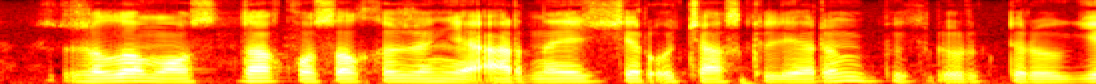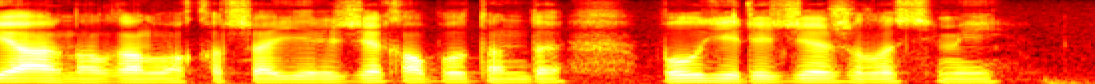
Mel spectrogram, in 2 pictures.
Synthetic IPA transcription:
ʒəlˠəmɑwsəmd̪ɑqʰo̞sɑlˠqəʒæne̞̰ʔɑ̰ɾnɑjəʒe̞ɾʔo̰t͡ʃasklʲe̞ɾʔɪnbɪkʲɪɾɵ̰ɾɪk̚t̪ɪɾuɡʲe̞ɑɾnɑlˠʁɑnwɑqət̪ʃɑje̞ɾe̞ʒe̞qʰɑbəlˠd̪ɑnd̪əb̥ʊlˠje̞ɾe̞ʒe̞ʒəlˠəsemej

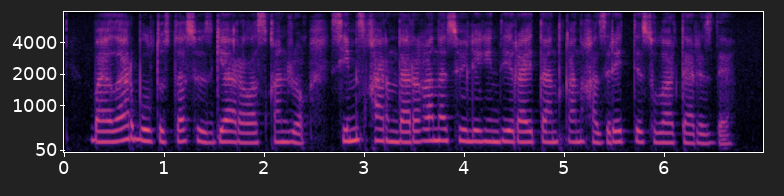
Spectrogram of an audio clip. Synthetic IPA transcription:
bɑjlˠɑɾbʊlˠt̪ʰʊst̪ɑsɵzɡʲe̞ɑɾɑlˠɑsqɑnʒo̞qse̞mɪsqʰɑɾənd̪ɑɾəʁɑnɑsɵjle̞ɡʲe̞nd̪e̞jɾɑjt̪ɑnt̪qɑɴqʰɑzɪɾe̞t̪ːe̞solˠɑɾt̪ʰæɾɪzd̪ɪ

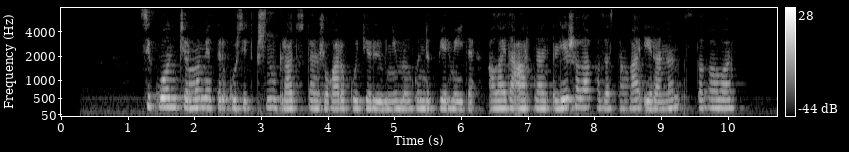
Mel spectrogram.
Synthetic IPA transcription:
t̪siklˠo̞nt̪ʲʰe̞rmo̞mʲe̞t̪rkʲʰɵɾse̞t̪kʲɪ̥ʃɪŋɡrad̪ʊst̪ɑnʒo̞ʁɑɾəkʲʰɵt̪e̞ɾɪluɪne̞mʏmkʲɪnd̪ɪk̚be̞ɾme̞jd̪ɪɑlˠɑjd̪ɑʔɑɾt̪ənɑnɪle̞ʃɑlˠɑqʰɑzɑqst̪ɑɴʁɑʔijɾɑnːɑnəst̪əqɑw̪ɑ

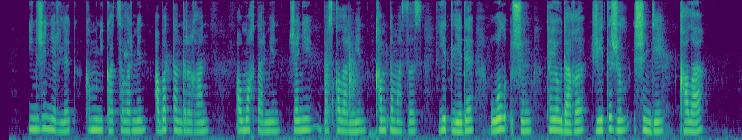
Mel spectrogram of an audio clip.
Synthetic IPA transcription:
ijnʒe̞nʲe̞ɾlɪkkʰːo̞mːunijkat̪sɨjalˠɑɾme̞nɑ̰bɑt̪ːɑnd̪əɾlʁɑnɑwmɑqt̪ɑɾme̞nʒ̥æne̞bɑsqɑlˠɑɾme̞ɴqʰɑmt̪ɑmɑsəz | je̞t̪ɪle̞d̪ɪwo̞lˠʏʃɪn | t̪ʰɑjɑwd̪ɑʁəʒe̞t̪ɪʒəlˠɪʃɪnd̪e̞ | qʰɑlˠɑ

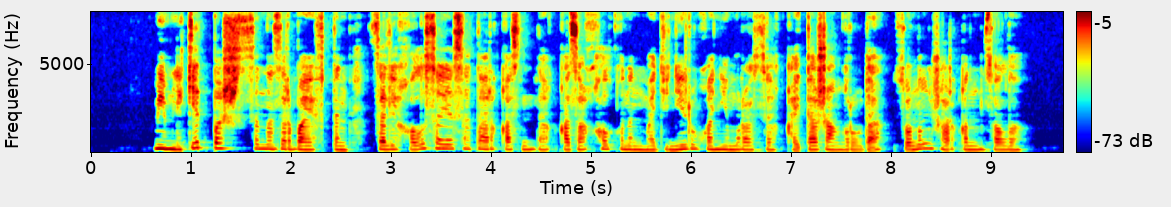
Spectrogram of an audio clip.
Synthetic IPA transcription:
me̞mle̞kʲe̞t̪̚bɑsʃə̥sənɑzɑɾbɑje̞ft̪əɴsɑlijχɑlˠəsɑjɑsɑt̪əɑɾqɑsənd̪ɑqʰɑzɑqχɑlˠqənəɴmæd̪e̞nijɾuχɑnijmʊɾɑsəqʰɑjt̪ɑʒɑɴʁəɾud̪ɑso̞nəɴʒɑɾqənməsɑlˠə

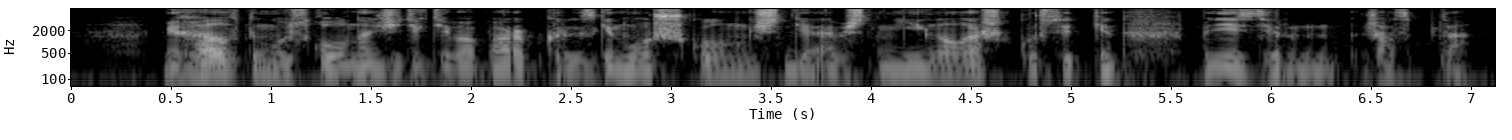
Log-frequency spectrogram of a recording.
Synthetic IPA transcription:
miχɑjlˠo̞ft̪əɴwɵzqʰo̞lˠənɑnʒe̞t̪e̞k̚t̪e̞pɑpɑɾəpkʲʰɪɾɡʲɪzɡʲe̞nwo̞ɾəʃqʰo̞lˠənəɴɪʃɪnd̪e̞ʔæ̰bɪʃt̪ɪŋe̞ŋɑlˠʁɑʃqə̥kʲʰɵɾse̞t̪̚kʲe̞nmɪne̞zd̪e̞ɾɪnʒɑzəp̚t̪ə

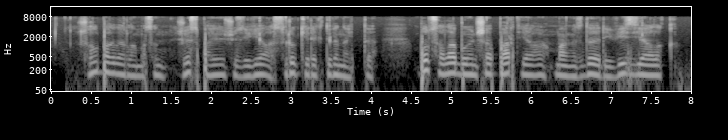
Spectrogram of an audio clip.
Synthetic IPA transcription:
ʒ̥olˠbɑʁd̪ɑɾlˠɑmɑsənʒʏz̥pʰɑjəzʒʏze̞ɡʲe̞ɑsəɾukʲʰe̞ɾe̞kt̪ɪɡʲɪnɑjt̪ːəbʊlˠsɑlˠɑbo̞jənʃɑpʰaɾt̪ʲijaʁɑmɑɴəzd̪əɾevʲizʲijalˠəq

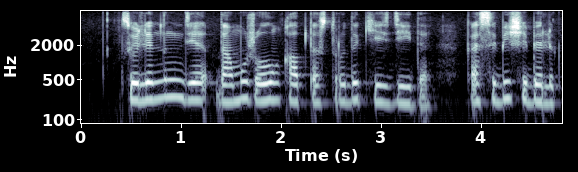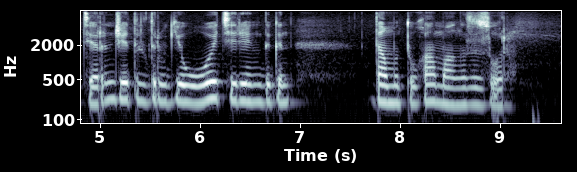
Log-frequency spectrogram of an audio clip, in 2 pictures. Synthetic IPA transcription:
sɵjle̞mnɪŋd̪e̞d̪ɑmuʒo̞lˠəɴqʰɑlˠəp̚t̪ʰɑst̪əɾud̪əkʲʰe̞zd̪e̞jd̪ɪ̰ | kʲʰæsɪbijʃebe̞ɾlɪk̚t̪e̞ɾʔɪnʒe̞t̪ɪld̪ɪɾuɡʲe̞wo̞jt̪ʰe̞ɾe̞ŋd̪ɪɡʲɪn | d̪ɑmət̪uʁɑmɑɴəzəzo̞̰ɾ

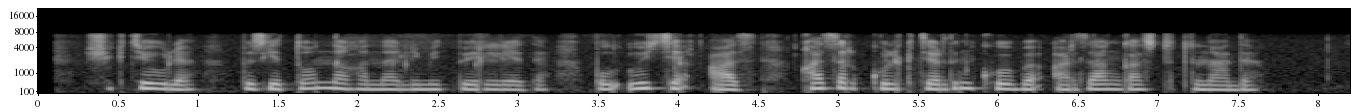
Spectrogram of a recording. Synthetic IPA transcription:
ʃe̞kt̪e̞wlɪb̥ɪzɡʲe̞t̪ʰo̞nːɑʁɑnɑlijmit̪̚be̞ɾɪle̞d̪ɪb̥ʊlˠwɵt̪e̞̰ɑzqʰɑzɪɾkʲʰɵlɪkt̪e̞ɾd̪ɪŋkʲʰɵbɪʔɑɾzɑŋɡɑzt̪ʰʊ̥t̪ʰənɑd̪ə

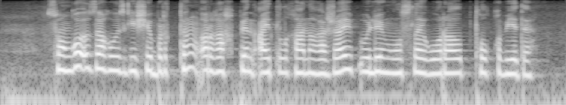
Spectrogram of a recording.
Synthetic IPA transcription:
so̞ɴʁəʊzɑqwɵzɡʲe̞ʃe̞bɪɾt̪ʰəɴəɾʁɑqpe̞nʔɑjt̪əlˠʁɑnəʁɑʒɑjəpwɵle̞ŋwo̞səlˠɑjwo̞ɾɑlˠəp̚t̪ʰo̞lˠqəpe̞d̪ɪ

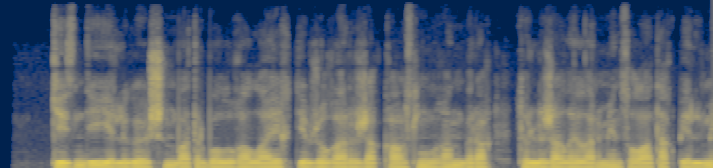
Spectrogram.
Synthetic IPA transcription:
kʲʰe̞zɪnd̪e̞je̞ɾlɪɡʲɪʏʃɪnbɑt̪əɾbo̞lˠuʁɑlˠɑjəqd̪e̞pʒo̞ʁɑɾəʒɑqːɑʊsənəlˠʁɑnbɪɾɑq | t̪ʰʏɾlɪʒɑʁd̪ɑjlˠɑɾme̞nso̞lˠɑt̪ɑqb̥e̞ɾɪlme

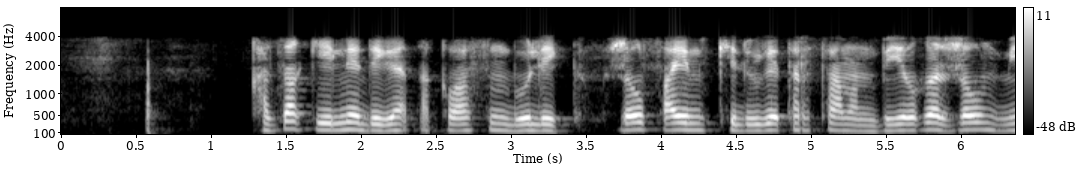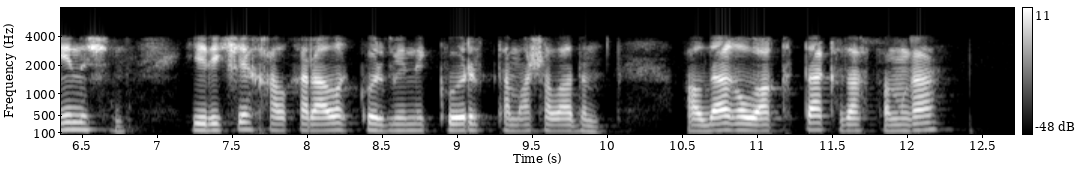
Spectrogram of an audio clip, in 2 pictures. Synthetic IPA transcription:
qʰɑzɑqje̞lɪne̞d̪e̞ɡʲe̞nɑ̰qlˠɑsəmbɵle̞k | ʒ̥əlˠsɑjəŋkʲʰe̞luɡʲe̞t̪ʰəɾəsɑmənbəjəlˠʁəʒəlˠme̞nʏʃɪn | je̞ɾe̞kʃe̞χɑlˠəqɑɾɑlˠəq̚kʲʰɵɾme̞nɪkʲʰɵɾɪp̚t̪ʰɑmɑʃɑlˠɑd̪əm | ɑ̰lˠd̪ɑʁəwɑqə̥t̪ːɑqʰɑzɑqst̪ɑɴʁɑ

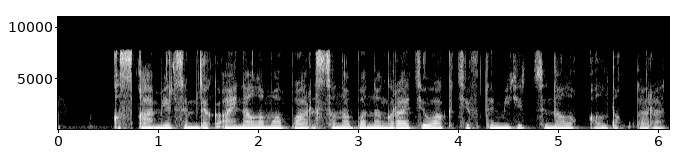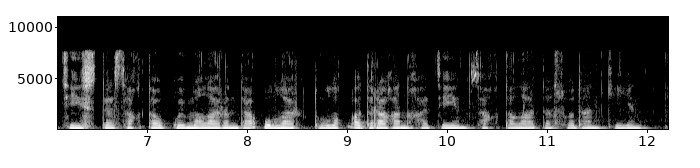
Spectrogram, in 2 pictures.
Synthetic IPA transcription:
qʰəsqɑme̞ɾzɪmd̪ɪkɑjnɑlˠəməbɑɾsənəbənəɴrad̪ʲio̞akt̪ʲivt̪ɪmʲe̞d̪ijt̪sijnɑlˠəqqʰːɑlˠd̪əq̚t̪ɑɾət̪ʰijɪst̪ɪsɑqt̪ɑwqʰojmɑlˠɑɾənd̪ɑwo̞lˠɑɾt̪ʰo̞lˠəqəd̪əɾɑʁɑɴʁɑd̪e̞jɪnsɑqt̪ɑlˠɑd̪əso̞d̪ɑŋkʲʰe̞jɪn

